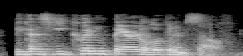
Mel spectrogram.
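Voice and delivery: plain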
